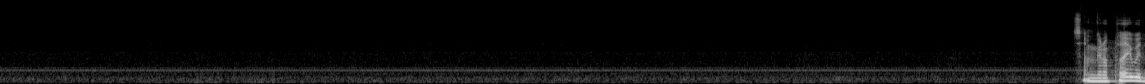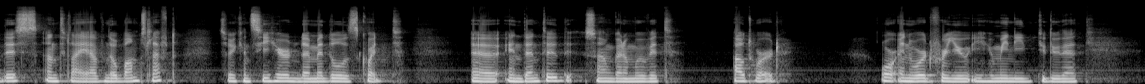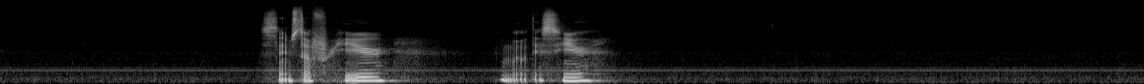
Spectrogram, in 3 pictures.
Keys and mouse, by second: 0.1-1.1 drag, 1.8-4.1 middle drag, 4.7 middle click, 5.9 shift+middle click, 6.7 g, 8.2 Tab, 8.5-11.1 middle drag, 11.6 Tab, 11.9 middle click, 13.6 middle click, 14.8-17.8 drag, 18.4-19.7 drag, 19.8 Tab, 20.4-21.9 middle drag, 22.0 Tab, 22.2 middle click, 22.8 click, 23.6 ctrl+click, 24.1 click, 24.4 shift+click, 24.7 g, 25.7 shift+click, 26.0 g, 28.6 KP_3, 30.6 shift+click, 30.8 g, 31.8 Tab, 32.4-34.3 middle drag.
